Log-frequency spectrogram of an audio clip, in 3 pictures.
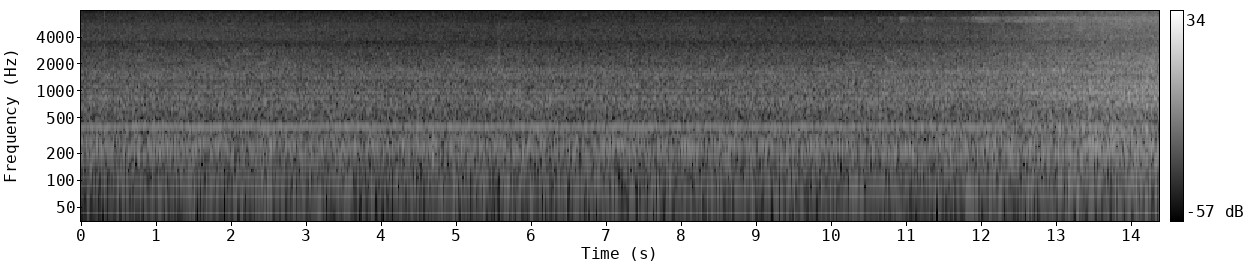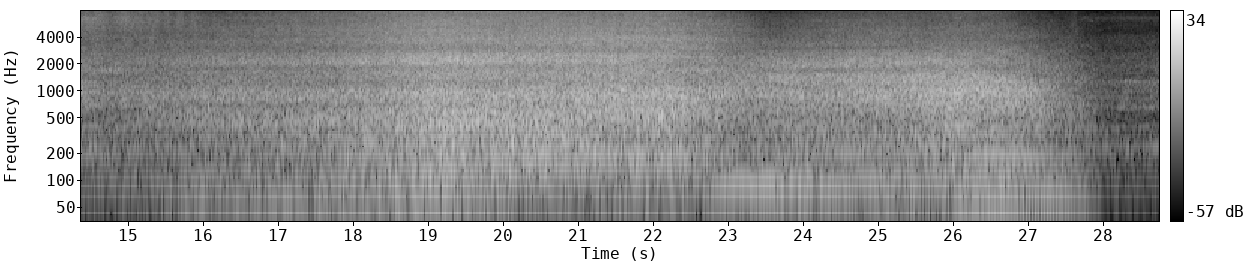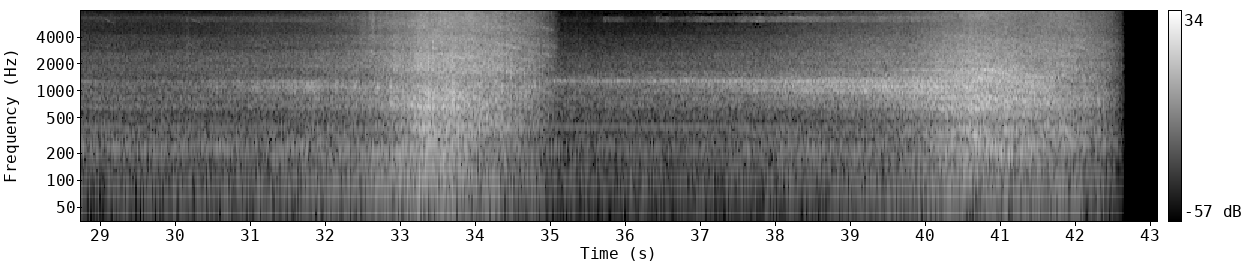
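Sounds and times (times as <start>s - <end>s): train wheels clattering on rails: 30.9s - 35.1s.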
